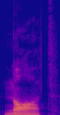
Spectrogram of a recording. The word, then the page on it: Nord: /nɔʁt/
